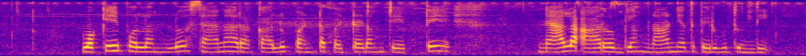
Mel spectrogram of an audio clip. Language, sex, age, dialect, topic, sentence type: Telugu, female, 18-24, Southern, agriculture, statement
